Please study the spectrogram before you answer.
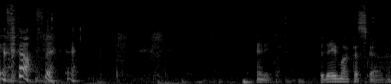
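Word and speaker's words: Bde Maka Ska: So it became Bidet Makaska, which I always remember because it sounds like bidet and has ska in it.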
